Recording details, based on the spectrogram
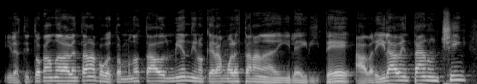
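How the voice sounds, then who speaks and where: A man hosting a podcast in profane, excitable banter. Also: fairly high pitch, rapid-fire, clear, resonant tone. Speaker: podcast host. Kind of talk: casual chat.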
